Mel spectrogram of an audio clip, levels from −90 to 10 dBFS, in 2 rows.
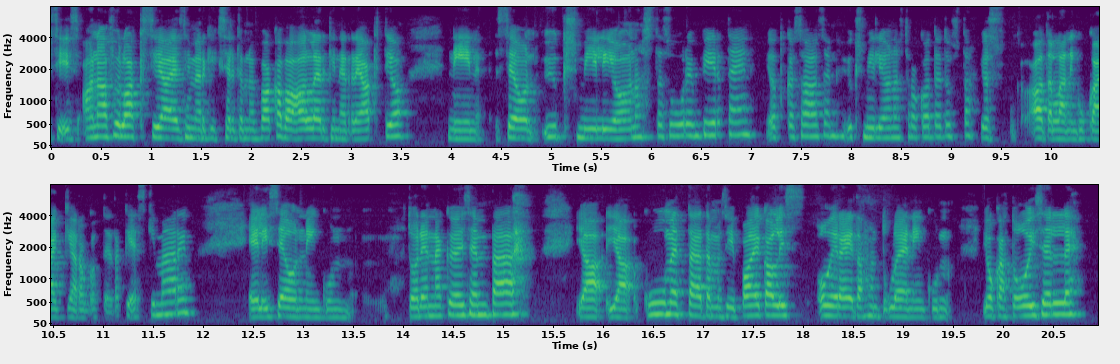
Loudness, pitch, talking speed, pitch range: -18 LUFS, 210 Hz, 125 wpm, 195-230 Hz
